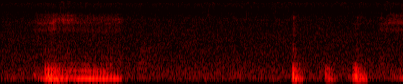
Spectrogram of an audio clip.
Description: One of the worst cases of dogs snoring I've ever heard. They are so loud.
